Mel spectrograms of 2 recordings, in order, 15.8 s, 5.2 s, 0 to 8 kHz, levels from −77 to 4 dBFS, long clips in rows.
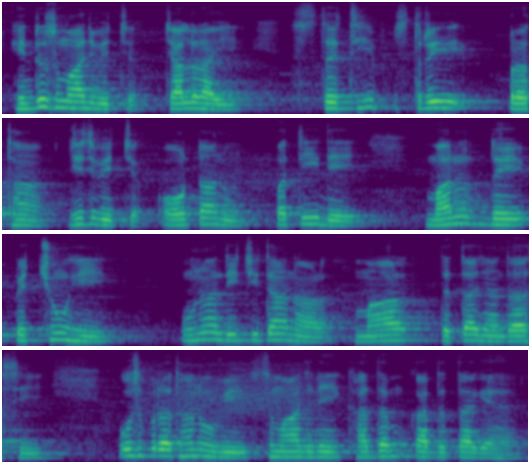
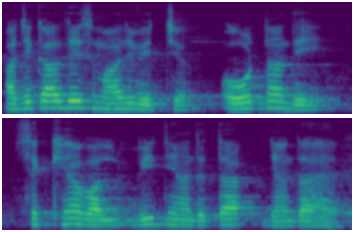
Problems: constant background noise, background conversations at intervals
